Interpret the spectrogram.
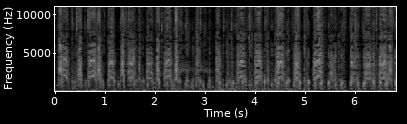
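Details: Chukar partridge used as a tethered decoy in a hunt out in nature, giving a dense run of rough, clucking chuck notes in quick succession over steady wind noise.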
